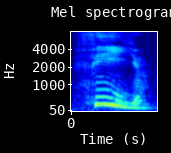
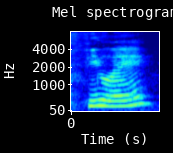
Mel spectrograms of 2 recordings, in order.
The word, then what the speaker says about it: fille: Double L in French is pronounced like that sound. Y, fille. So it's not fille, it's not filet, but it's fille, fille.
